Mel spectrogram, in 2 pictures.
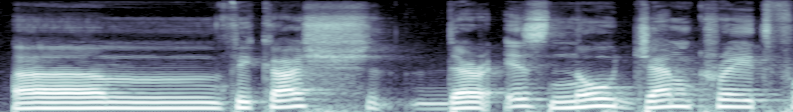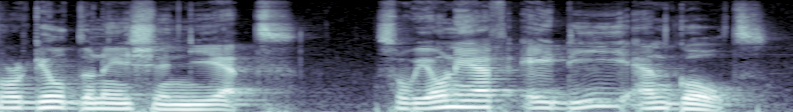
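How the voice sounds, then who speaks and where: A man's voice: fairly high pitch, slow, hardly any pauses, a little mellow. Man answering stream chat. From Netherlands. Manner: answers chat questions while playing, hesitant with many fillers. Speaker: game streamer. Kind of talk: casual livestream Q&A.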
